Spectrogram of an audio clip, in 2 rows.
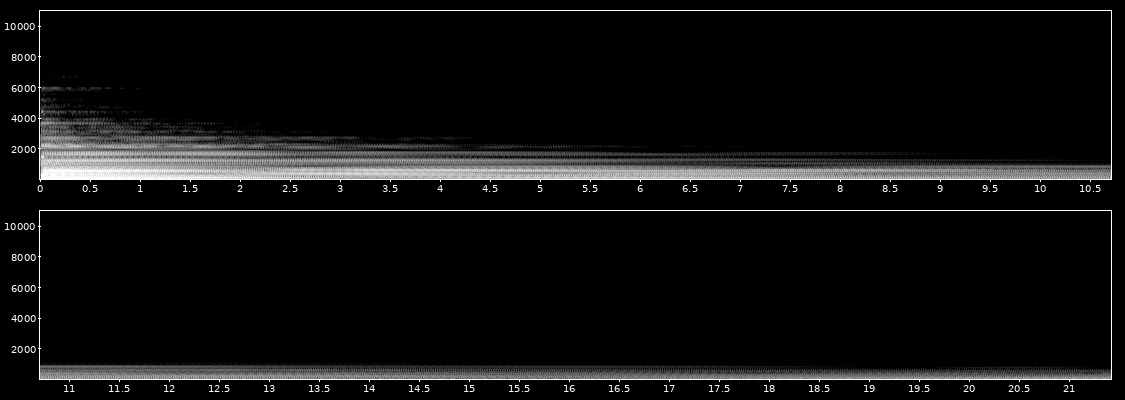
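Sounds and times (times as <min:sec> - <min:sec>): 
grand piano A0 note: 0:00.0 - 0:08.8.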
